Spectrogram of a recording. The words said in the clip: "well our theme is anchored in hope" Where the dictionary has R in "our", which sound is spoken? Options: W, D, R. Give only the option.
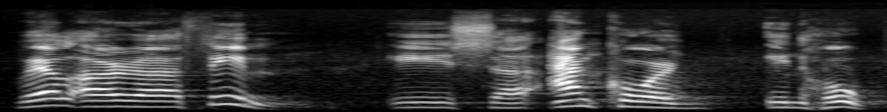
R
